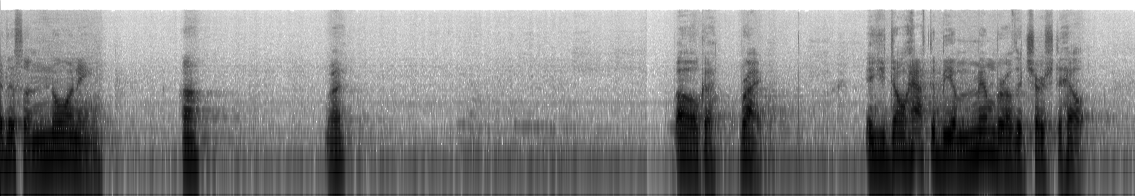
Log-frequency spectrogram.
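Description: A man speaks with animation into a microphone, with pauses.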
